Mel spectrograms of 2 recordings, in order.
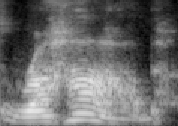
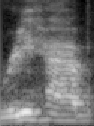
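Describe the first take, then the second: First: The name starts with an open 'rah' sound. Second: The name is said like the word rehab. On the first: The speaker calls it right. "It's Rahab" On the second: The speaker calls it wrong. "I've been saying that wrong the whole time"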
